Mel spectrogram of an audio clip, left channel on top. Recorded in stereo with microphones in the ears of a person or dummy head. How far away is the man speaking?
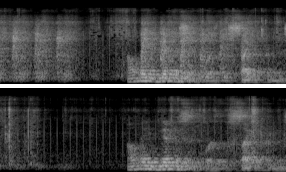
About 0.5 m.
